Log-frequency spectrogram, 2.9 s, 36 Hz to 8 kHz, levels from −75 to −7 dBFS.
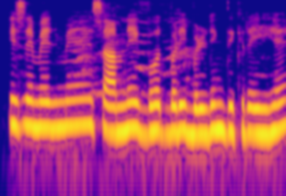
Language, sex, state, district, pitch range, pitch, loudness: Hindi, female, Himachal Pradesh, Shimla, 215-240 Hz, 220 Hz, -14 LUFS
